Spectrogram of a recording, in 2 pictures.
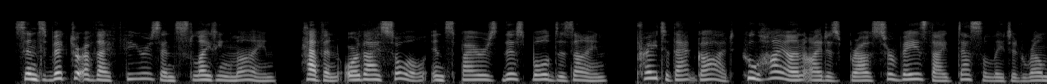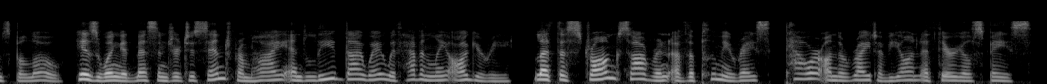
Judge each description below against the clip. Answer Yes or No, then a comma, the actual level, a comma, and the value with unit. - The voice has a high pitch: Yes, high, 195 Hz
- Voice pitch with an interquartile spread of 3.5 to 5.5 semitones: Yes, average, 4.5 semitones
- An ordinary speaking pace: Yes, average, 170 wpm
